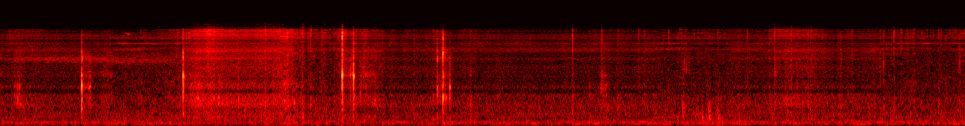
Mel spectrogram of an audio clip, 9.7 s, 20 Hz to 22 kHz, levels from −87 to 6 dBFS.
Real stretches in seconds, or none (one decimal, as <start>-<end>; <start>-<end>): 1.1-1.9; 2.8-3.4; 6.6-7.3; 8.8-9.7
